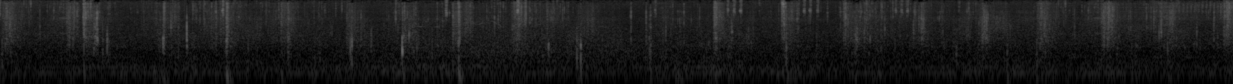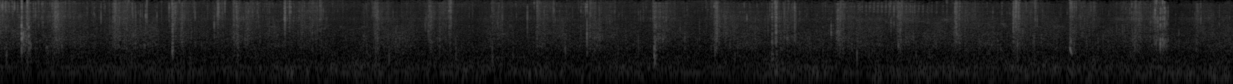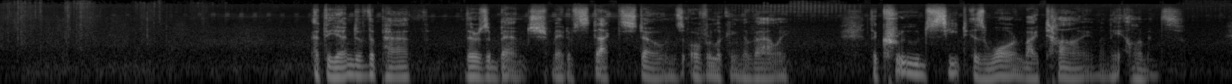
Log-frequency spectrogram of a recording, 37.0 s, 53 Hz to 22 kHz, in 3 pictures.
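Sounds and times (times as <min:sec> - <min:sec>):
footsteps on a canyon trail: 0:00.0 - 0:27.0, 0:36.5 - 0:36.9
speech: 0:27.9 - 0:36.6.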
